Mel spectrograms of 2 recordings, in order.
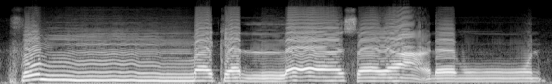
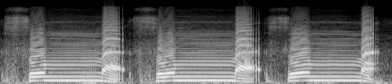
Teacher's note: Pada lafal thumma di sini ada bacaan yaitu kita namakan dengan gunnah, yaitu adanya mim berharakat tasydid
